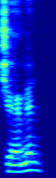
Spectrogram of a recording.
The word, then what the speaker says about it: German: And then they take on Franklin, and I believe it's German. It's pronounced German.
